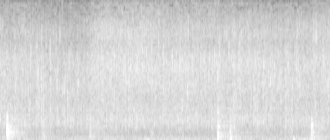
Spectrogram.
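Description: Mushrooms and pearl onions fry in a pan for coq au vin, giving a steady close sizzle with a few brief stirring clatters and no voices.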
